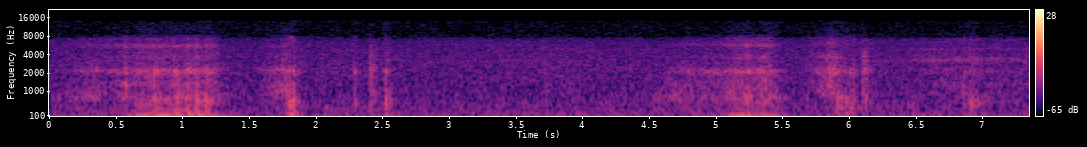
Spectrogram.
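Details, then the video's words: Marusya, a pet cat, snores while asleep: low, rumbling snores with a buzzy edge come about four seconds apart, with soft breathing between them in a quiet indoor room. "Моя кошка Маруся храпит"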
